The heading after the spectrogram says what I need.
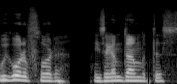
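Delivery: imitated Spanish accent. Retelling what a man told him, the speaker does the man's spanish accent. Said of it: "he had like a Spanish accent".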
